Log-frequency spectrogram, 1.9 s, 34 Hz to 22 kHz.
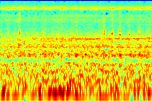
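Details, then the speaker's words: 1988 Buick LeSabre 3800 with a knock from the drive pulleys. Air compressor bypassed; tensioner, alternator, water pump and power steering pump ruled out. A dull, uneven knock at steady idle, blamed on the harmonic balancer. "not the tensioner pulley, not the alternator, not the water pump, and it's not the power steering pump. I believe it's the harmonic balancer."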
